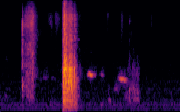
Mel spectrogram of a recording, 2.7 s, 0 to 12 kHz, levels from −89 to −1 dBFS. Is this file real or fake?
fake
